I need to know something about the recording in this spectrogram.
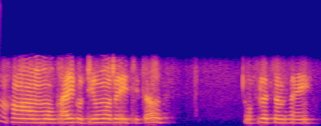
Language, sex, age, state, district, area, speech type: Odia, female, 18-30, Odisha, Nabarangpur, urban, conversation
